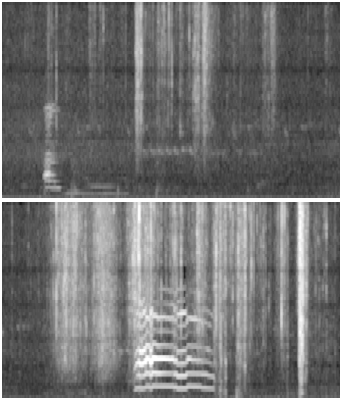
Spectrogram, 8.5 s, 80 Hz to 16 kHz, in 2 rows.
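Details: Young community cats, excited when held, give a few faint short mews early on, then one loud drawn-out screeching meow around 6 seconds; rustling and handling sounds throughout, a steady low hum underneath.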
